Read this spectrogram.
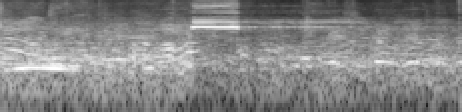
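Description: A whistle blows sharply once.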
